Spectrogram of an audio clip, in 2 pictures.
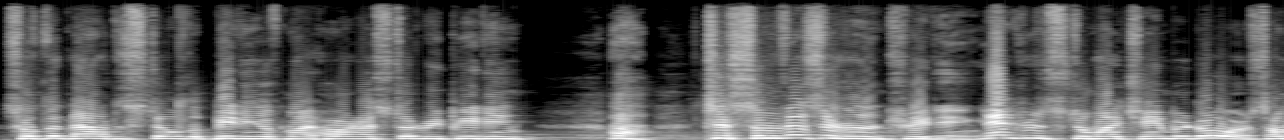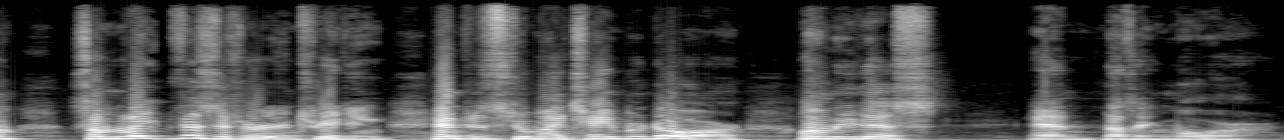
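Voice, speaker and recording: A man giving a theatrical, expressive recitation of a classic poem, swelling and hushing for dramatic effect. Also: sits high, normal speed, rough recording. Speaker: poetry reader. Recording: music under the voice. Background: background music.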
